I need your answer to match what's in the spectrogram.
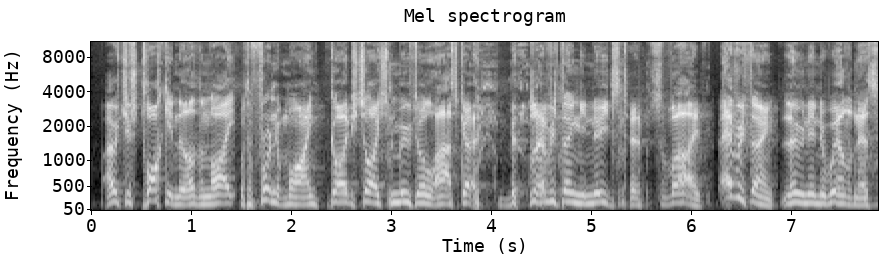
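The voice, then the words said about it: Bad imitation of another person's voice. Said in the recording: “Like somebody doing a bad Russell Crowe impression.”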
